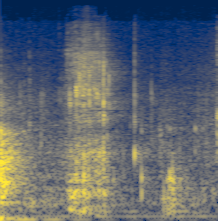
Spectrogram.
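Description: A close, crisp bite into a Wingstop crunch time chicken wing, followed by softer crunching and chewing sounds.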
